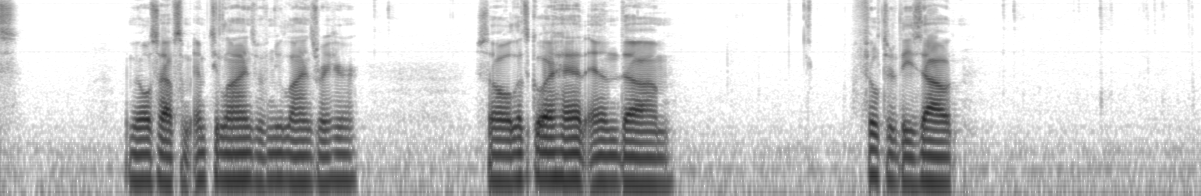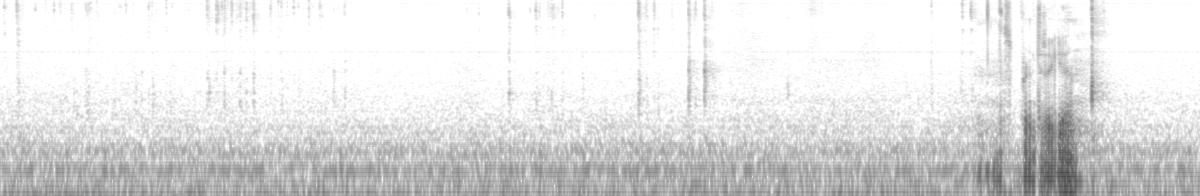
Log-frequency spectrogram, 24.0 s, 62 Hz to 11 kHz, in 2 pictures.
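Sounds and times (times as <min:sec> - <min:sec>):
typing on computer keyboard: 0:10.0 - 0:10.3, 0:11.0 - 0:15.6, 0:16.7 - 0:19.2.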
